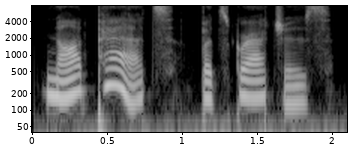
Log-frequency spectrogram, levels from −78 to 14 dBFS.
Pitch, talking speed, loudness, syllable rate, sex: 185 Hz, 115 wpm, -18 LUFS, 2.9 syllables/s, female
